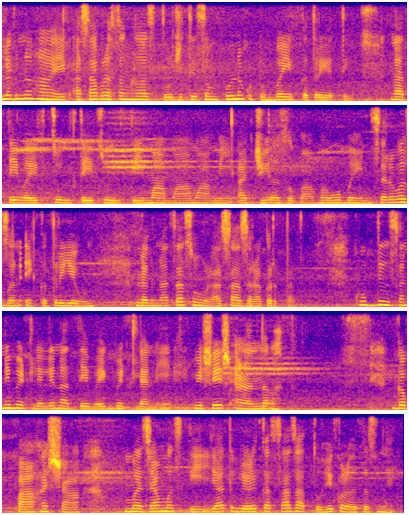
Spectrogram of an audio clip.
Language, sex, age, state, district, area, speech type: Marathi, female, 18-30, Maharashtra, Kolhapur, urban, spontaneous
